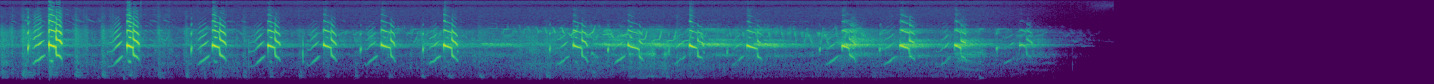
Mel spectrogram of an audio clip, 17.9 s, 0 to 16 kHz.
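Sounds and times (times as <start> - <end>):
black woodpecker giving sharp ringing notes: 0.0 - 13.1.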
